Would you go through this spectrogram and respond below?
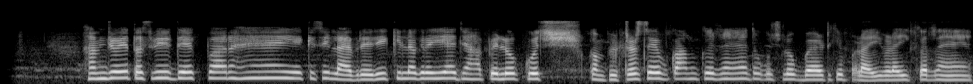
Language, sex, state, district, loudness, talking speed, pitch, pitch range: Hindi, male, Uttar Pradesh, Jyotiba Phule Nagar, -15 LUFS, 215 wpm, 265 Hz, 235-285 Hz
